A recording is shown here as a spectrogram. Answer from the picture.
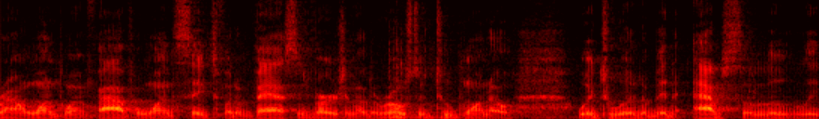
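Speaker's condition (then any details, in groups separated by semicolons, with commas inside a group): No condition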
